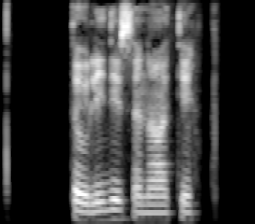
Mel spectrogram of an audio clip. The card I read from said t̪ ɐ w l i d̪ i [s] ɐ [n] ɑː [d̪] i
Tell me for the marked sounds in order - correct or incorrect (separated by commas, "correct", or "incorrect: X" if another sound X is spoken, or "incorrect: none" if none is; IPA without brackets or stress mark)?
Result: correct, correct, incorrect: t̪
